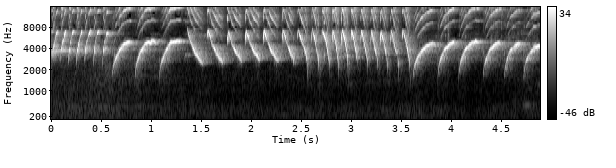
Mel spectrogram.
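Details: Canary singing to prompt other canaries to join: repeated rising-and-falling whistled notes in quick tours, pace shifting between slow full notes and fast runs.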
